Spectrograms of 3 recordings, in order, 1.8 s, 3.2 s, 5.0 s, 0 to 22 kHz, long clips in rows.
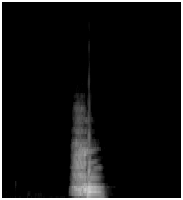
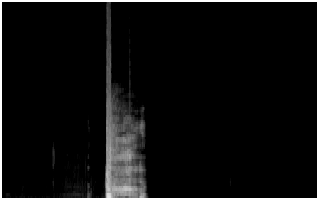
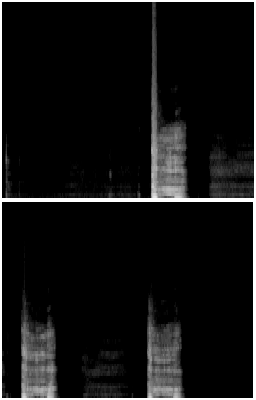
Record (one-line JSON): {"exhalation_length": "1.8 s", "exhalation_amplitude": 32768, "exhalation_signal_mean_std_ratio": 0.28, "cough_length": "3.2 s", "cough_amplitude": 32768, "cough_signal_mean_std_ratio": 0.21, "three_cough_length": "5.0 s", "three_cough_amplitude": 32768, "three_cough_signal_mean_std_ratio": 0.28, "survey_phase": "alpha (2021-03-01 to 2021-08-12)", "age": "18-44", "gender": "Male", "wearing_mask": "No", "symptom_fatigue": true, "symptom_onset": "2 days", "smoker_status": "Never smoked", "respiratory_condition_asthma": false, "respiratory_condition_other": false, "recruitment_source": "Test and Trace", "submission_delay": "1 day", "covid_test_result": "Positive", "covid_test_method": "RT-qPCR", "covid_ct_value": 23.2, "covid_ct_gene": "N gene"}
